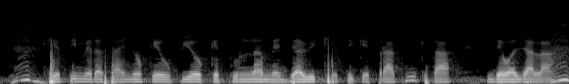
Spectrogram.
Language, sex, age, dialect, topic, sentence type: Bhojpuri, male, <18, Southern / Standard, agriculture, statement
